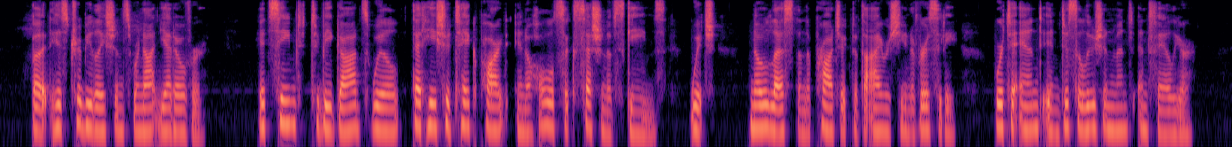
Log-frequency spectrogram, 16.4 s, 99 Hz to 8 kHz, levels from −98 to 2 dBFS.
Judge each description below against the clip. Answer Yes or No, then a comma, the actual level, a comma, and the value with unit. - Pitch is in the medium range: Yes, medium, 165 Hz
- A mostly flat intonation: Yes, narrow, 2.3 semitones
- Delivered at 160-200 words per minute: No, average, 150 wpm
